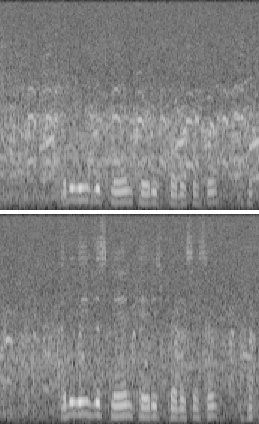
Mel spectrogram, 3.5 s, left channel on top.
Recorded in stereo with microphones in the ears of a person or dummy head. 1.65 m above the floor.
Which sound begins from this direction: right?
A man speaking, at 0.8 s.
